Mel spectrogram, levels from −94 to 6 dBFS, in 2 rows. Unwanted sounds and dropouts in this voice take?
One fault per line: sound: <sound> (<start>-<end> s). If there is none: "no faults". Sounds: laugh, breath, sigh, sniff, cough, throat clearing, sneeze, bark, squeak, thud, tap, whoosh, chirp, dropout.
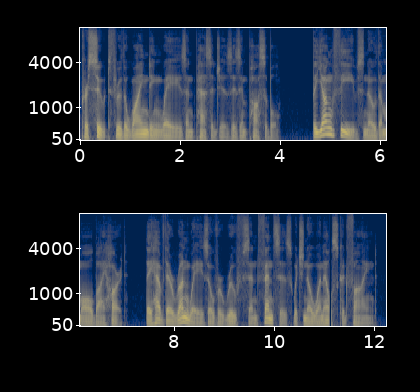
sound: dropout (11.1-11.1 s)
